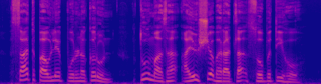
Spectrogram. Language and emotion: Marathi, neutral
